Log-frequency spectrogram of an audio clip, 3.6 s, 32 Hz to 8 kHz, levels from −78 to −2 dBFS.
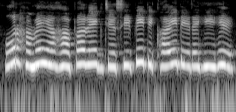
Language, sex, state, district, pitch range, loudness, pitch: Hindi, female, Madhya Pradesh, Bhopal, 300-335 Hz, -12 LUFS, 315 Hz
